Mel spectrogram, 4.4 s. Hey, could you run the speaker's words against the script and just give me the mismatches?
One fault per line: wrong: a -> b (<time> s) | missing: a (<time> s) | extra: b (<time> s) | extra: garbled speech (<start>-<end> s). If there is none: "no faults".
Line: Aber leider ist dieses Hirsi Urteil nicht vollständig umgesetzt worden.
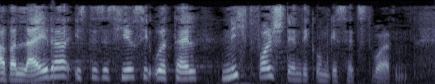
no faults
